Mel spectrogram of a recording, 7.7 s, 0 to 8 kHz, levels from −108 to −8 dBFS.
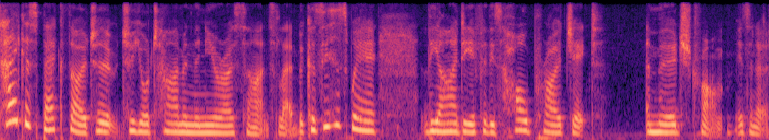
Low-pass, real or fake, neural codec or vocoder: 7.2 kHz; real; none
